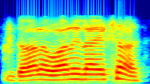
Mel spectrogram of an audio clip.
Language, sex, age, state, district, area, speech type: Kashmiri, male, 18-30, Jammu and Kashmir, Bandipora, rural, conversation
